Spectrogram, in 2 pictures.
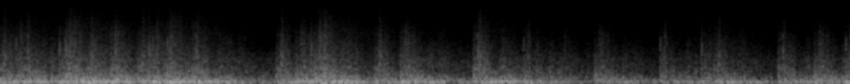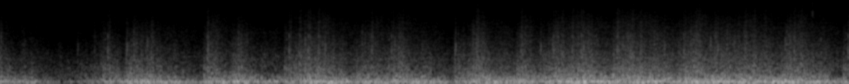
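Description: A warship fires broadside after broadside of cannons in the naval battle game Ultimate General: American Revolution, rolling booms crowding together in a heavy, continuous barrage with only brief lulls.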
